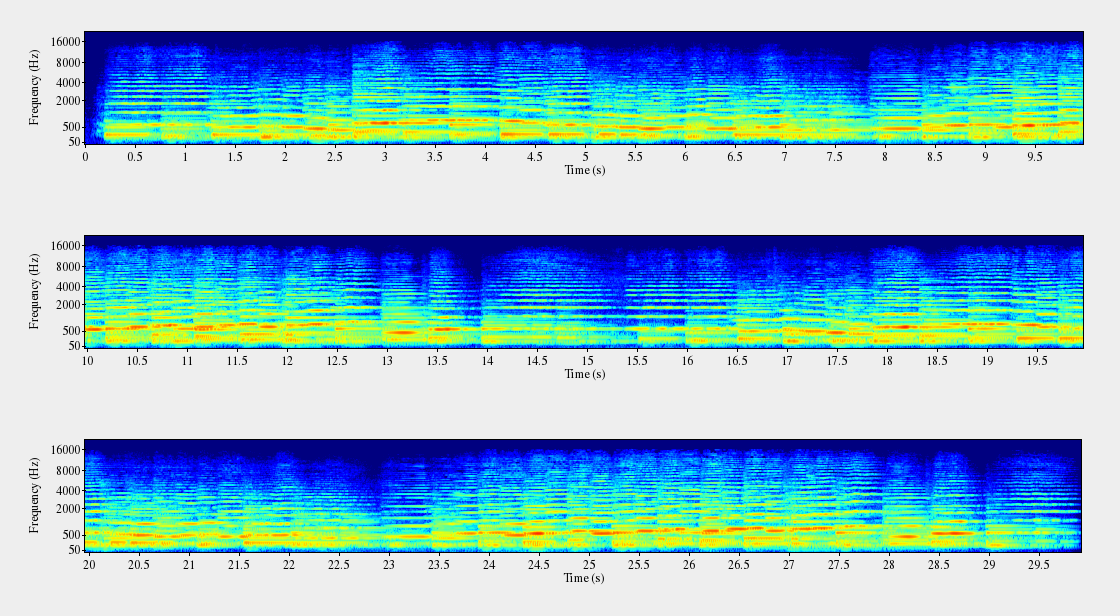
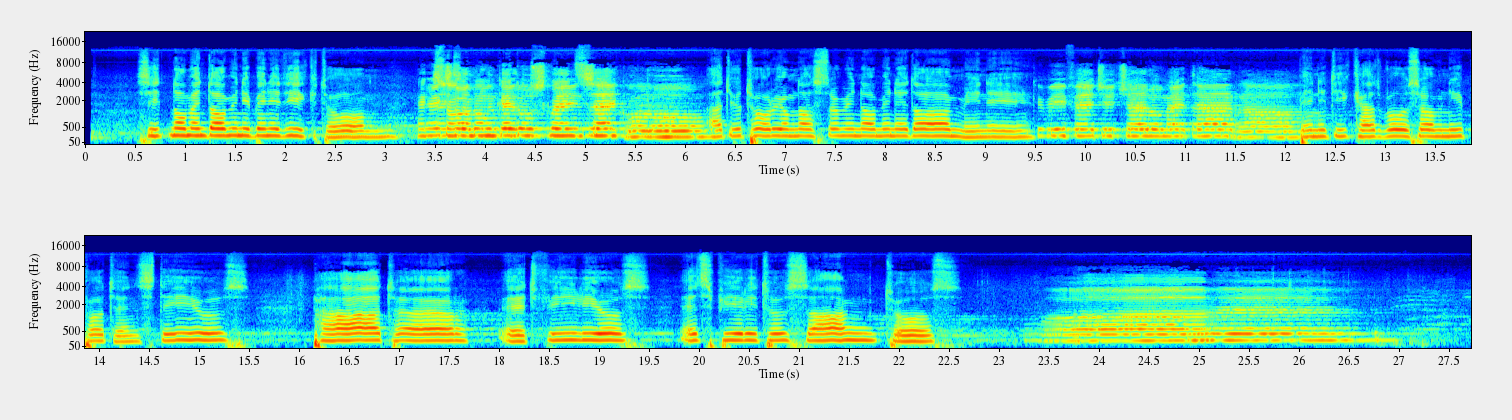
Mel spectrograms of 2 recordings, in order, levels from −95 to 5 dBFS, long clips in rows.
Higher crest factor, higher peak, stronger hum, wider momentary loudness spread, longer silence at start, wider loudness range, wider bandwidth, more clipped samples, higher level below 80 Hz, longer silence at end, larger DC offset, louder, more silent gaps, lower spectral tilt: about the same, 18 dB vs 16 dB; about the same, -4 dBFS vs -4 dBFS; neither; about the same, 12 LU vs 12 LU; first, 0.2 s vs 0.05 s; about the same, 6 LU vs 5 LU; about the same, 14 kHz vs 13 kHz; neither; second, -66 dBFS vs -40 dBFS; second, 0.05 s vs 0.45 s; neither; about the same, -22 LUFS vs -20 LUFS; neither; about the same, -5.5 dB/octave vs -6 dB/octave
